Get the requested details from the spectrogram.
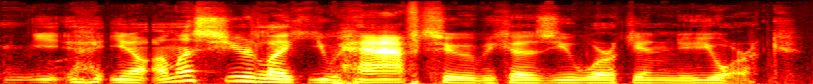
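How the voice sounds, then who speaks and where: A sleepy man on a game stream, chatting casually in a relaxed, rambling way and laughing often. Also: medium pitch, moderate pace, clear, resonant tone, no room sound. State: sleepy, yawning. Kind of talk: casual chat.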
